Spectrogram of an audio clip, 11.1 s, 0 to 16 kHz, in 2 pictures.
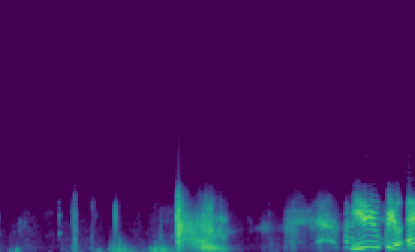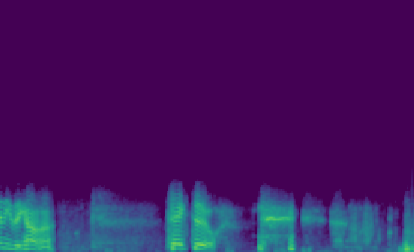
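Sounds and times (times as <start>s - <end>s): shotgun blast: 2.4s - 3.1s.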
